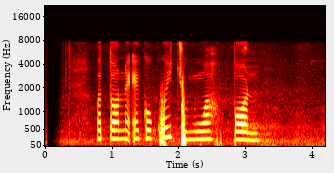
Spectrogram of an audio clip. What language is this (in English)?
Javanese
